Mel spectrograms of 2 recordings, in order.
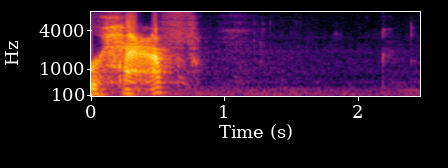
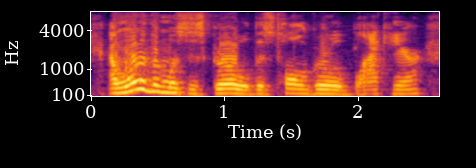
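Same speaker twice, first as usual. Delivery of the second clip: ordinary talk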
